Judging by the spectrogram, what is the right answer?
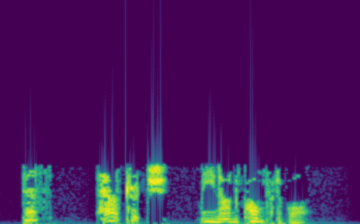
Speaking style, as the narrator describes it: He hissed

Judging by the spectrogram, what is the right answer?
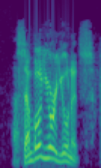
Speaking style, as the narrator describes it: Flint barked

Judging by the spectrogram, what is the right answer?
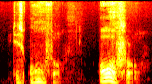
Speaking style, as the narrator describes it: he muttered

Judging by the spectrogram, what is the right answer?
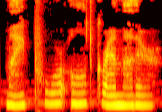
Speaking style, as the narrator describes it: sighed Gerda

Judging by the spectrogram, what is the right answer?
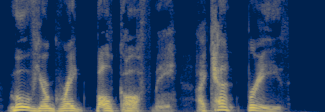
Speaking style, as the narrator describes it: said Raistlin testily

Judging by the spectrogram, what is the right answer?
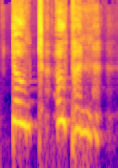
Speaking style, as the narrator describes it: Milady cried from her window

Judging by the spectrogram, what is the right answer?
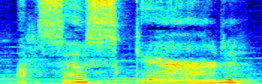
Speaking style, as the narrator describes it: she whispered, her fear mixing with grief

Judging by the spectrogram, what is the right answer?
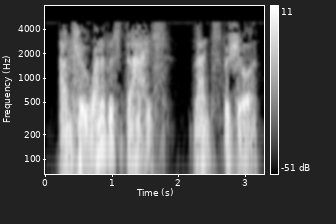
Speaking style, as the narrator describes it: said Cornelius with a chuckle

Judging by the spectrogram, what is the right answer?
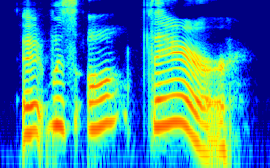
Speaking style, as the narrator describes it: Legolas groaned

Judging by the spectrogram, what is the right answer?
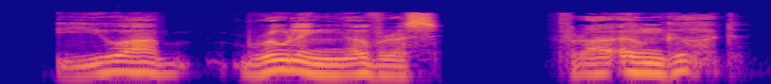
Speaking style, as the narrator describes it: he said feebly

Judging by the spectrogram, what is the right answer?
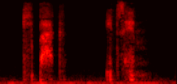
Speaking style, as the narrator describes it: She whispered

